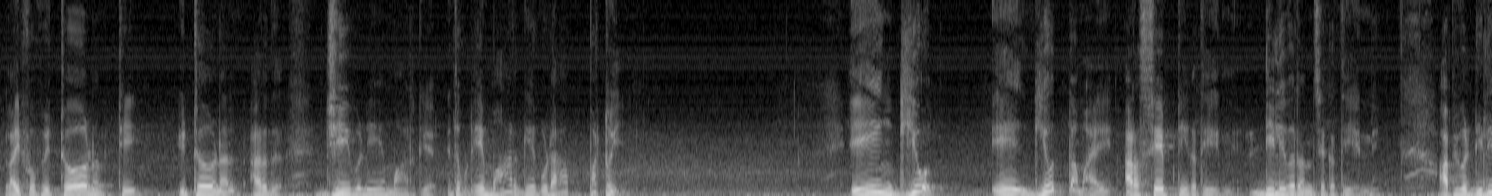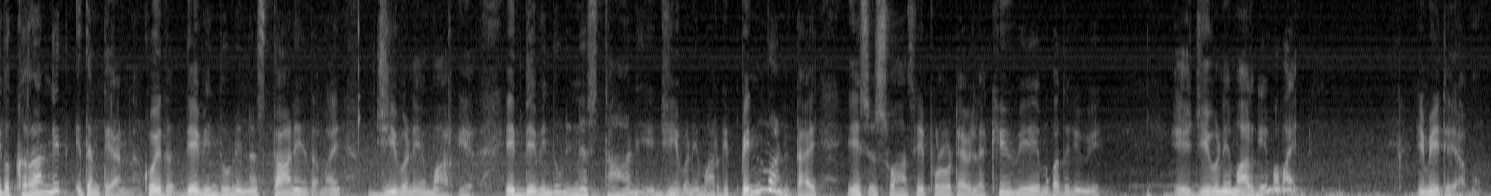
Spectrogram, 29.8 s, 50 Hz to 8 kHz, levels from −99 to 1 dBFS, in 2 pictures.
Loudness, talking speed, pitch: -29 LUFS, 95 wpm, 145 Hz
